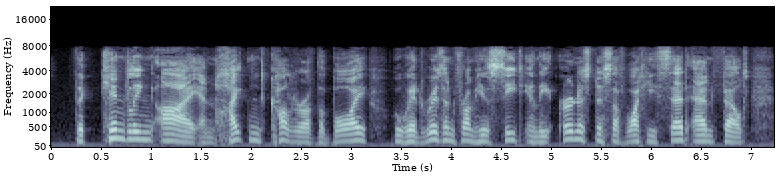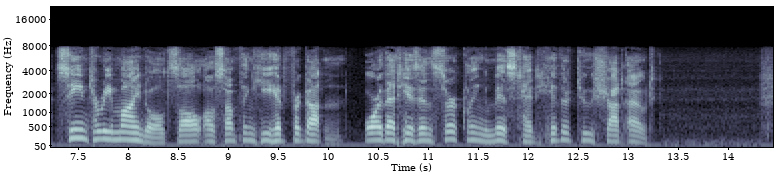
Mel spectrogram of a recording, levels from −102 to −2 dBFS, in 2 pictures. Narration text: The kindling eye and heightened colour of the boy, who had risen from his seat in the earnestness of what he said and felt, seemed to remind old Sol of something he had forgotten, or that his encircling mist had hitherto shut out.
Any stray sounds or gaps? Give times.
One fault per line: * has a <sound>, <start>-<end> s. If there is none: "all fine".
all fine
